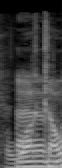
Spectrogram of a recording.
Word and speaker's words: Oaxaca: Predominantly, it's made in Oaxaca, which is spelt O-A-X-A-C-A. So it doesn't look like it sounds. Oaxaca. – Waka, waka, waka. – Oaxaca, Oaxaca, Oaxaca.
